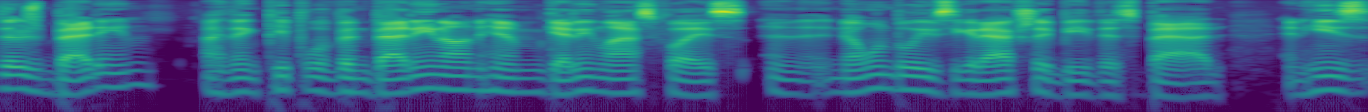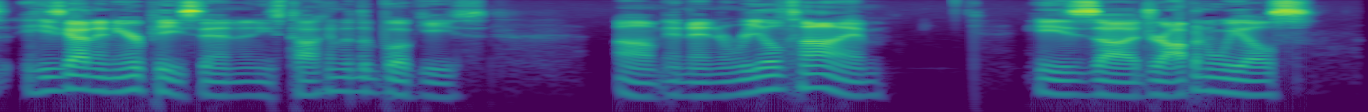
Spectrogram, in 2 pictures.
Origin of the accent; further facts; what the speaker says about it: United States; I'm American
